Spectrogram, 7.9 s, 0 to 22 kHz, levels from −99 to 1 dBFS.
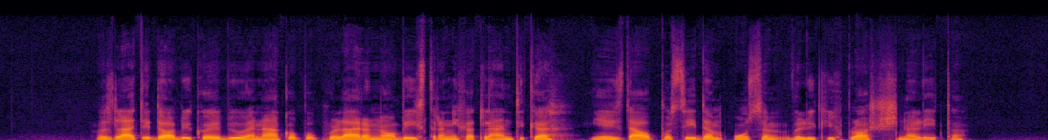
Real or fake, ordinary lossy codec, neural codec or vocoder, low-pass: fake; none; codec, 44.1 kHz, 7.8 kbps, Pupu-Codec; 19.8 kHz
